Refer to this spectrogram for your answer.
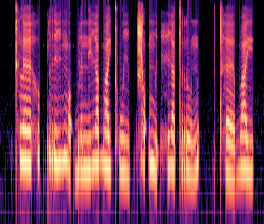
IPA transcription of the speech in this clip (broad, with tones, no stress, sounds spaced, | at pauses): kʰ l ɛː˧ h u˥˩ k̚ p r iː˦˥ ŋ ɔ˨˩ ʔ b e˧ n j i˦˥ a̯ b a˧ j kʰ w iː˨˩ p̚ t͡ɕ ɔ˥˩ ʔ m i˨˩ ʔ h i˧ a̯ t r u˩˦ n | tʰ ɛː˩˦ b a˧ j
